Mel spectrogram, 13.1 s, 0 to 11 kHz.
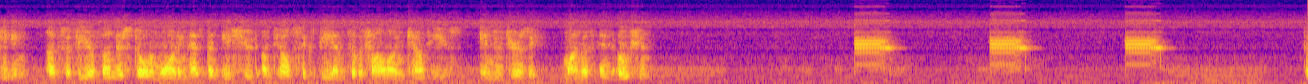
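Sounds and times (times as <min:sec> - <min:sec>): digital tone bursts: 0:09.9 - 0:10.3, 0:11.3 - 0:11.7.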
